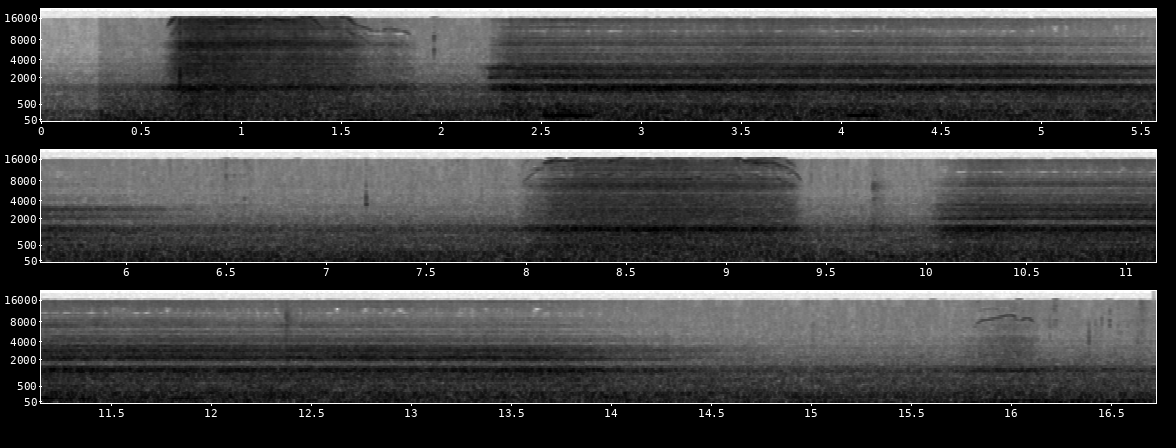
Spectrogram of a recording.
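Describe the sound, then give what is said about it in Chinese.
Two breath cycles demonstrating a breathing technique for clearing negative energy. Each short nasal inhale is followed by a long, rasping exhale pushed through a slightly tightened throat, airy and steady with no talk. “那吸气一样，就是正常鼻子吸，然后吐气的时候感受你的喉咙，就会像这样。我做两次吸气吐气给你们听哦。”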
